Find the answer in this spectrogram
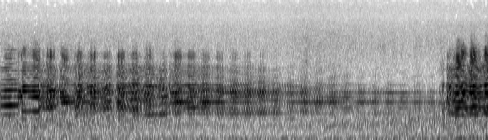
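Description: Blues song intro: a harmonica holds notes with a wavering vibrato of about four to five pulses a second, fading slowly. A new held chord comes in near the end.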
